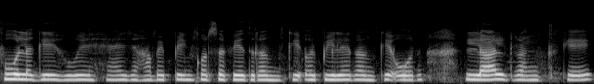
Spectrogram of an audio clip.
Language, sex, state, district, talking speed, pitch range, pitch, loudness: Hindi, female, Punjab, Kapurthala, 190 wpm, 210-220 Hz, 215 Hz, -16 LUFS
